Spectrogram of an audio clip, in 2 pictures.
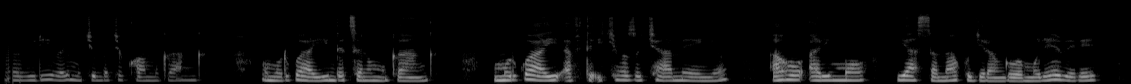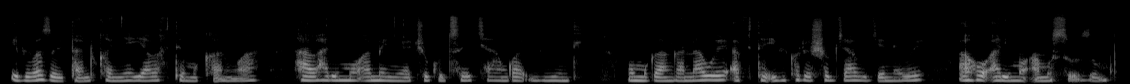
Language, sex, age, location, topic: Kinyarwanda, female, 18-24, Kigali, health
